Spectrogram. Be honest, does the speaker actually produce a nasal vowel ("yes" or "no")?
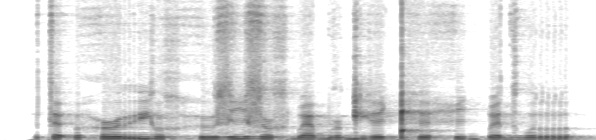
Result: no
